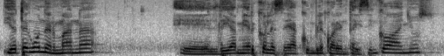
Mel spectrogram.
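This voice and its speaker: A man's voice: high-pitched, animated, brisk, creaky, dark tone, breathy edge. A man in his forties with a Salvadoran accent, preaching as a guest pastor, telling personal stories in an emphatic, conversational way and calling out "amén" to the congregation. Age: 40s. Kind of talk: sermon with personal storytelling. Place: church.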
